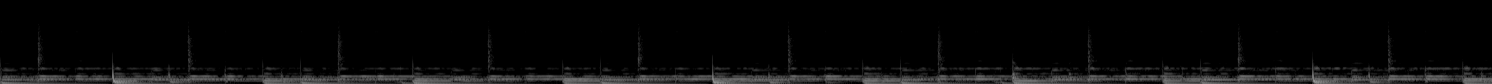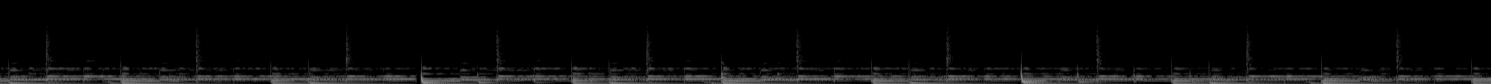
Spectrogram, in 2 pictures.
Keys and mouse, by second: 0.8 r, 1.8 right click, 2.2 click, 2.6-5.4 shift+drag, 5.8 right click, 6.2 click, 7.2 r, 9.5 click, 10.3-11.8 drag, 12.3 click, 13.1 click, 13.8-14.9 drag, 15.2 click, 16.0 click, 16.7-18.8 drag, 19.0 ctrl+s, 21.0 middle click, 21.3 r, 26.1 middle drag, 26.4 r, 27.6 right click, 27.7 g, 28.7-29.8 drag.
